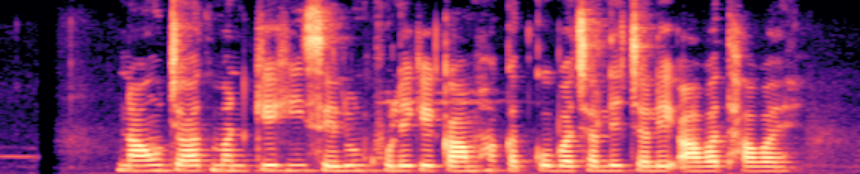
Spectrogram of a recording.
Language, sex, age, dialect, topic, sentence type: Chhattisgarhi, female, 25-30, Central, banking, statement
